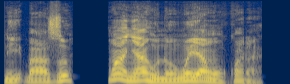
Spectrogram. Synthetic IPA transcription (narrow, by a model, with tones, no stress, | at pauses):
ni˨k͡pa˨a˨zʊ˦ | ŋʷaː˦˨ɲa˦ɦʊ˨no˨ŋʷe˦ja˦ŋʷʊ˨kʷa̰˨ɾa̰˨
